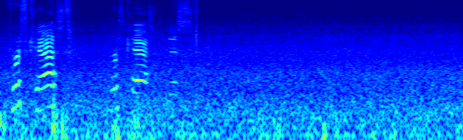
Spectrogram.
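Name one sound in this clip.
Water laps gently at a shore.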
